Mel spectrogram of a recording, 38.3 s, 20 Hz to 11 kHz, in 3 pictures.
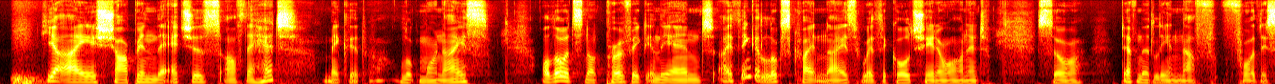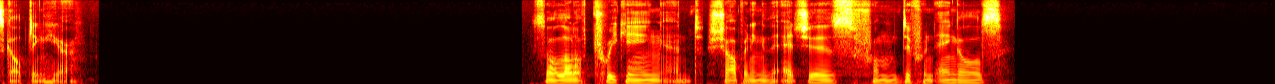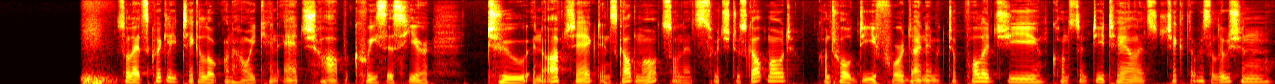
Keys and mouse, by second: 0.3 Tab, 0.4 f, 1.2 ctrl+click, 1.9 click, 1.9 f, 2.2 f, 2.7 f, 3.8 click, 4.0 f, 4.1 f, 4.6 click, 5.5 f, 5.6 click, 6.0 click, 6.6 f, 6.7 click, 7.3 click, 7.3 f, 7.9 click, 7.9 f, 8.1 3, 8.4-9.7 drag, 9.9-11.6 drag, 10.9 f, 11.7 click, 12.1 click, 12.4-13.9 typing, 12.9 drag, 13.2 click, 13.4 click, 15.4-17.9 typing, 16.0 click, 17.1 drag, 17.4 click, 17.6 click, 18.1 click, 18.6 click, 19.0-21.7 typing, 19.7 click, 21.0 click, 21.7 click, 22.0 drag, 22.2 click, 22.7-23.7 typing, 23.0 drag, 23.9 click, 24.7-25.8 typing, 24.9 drag, 31.7 Tab, 33.5 ctrl+d, 33.9 ctrl+d, 37.5-38.2 drag.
